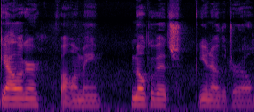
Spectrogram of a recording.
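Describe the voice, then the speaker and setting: In a put-on character voice, the speaker drawls at a moderate pace with a low-to-middle pitch over clear background noise. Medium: read story. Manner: drawling, curt.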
